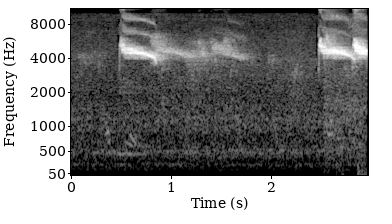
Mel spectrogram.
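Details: Swinhoe's white-eye fledgling, freed after a few days of caged protection and still fed red berries by its parents in a garage; two sharp, high, descending calls with faint overtones, separated by a quiet two-second gap.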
